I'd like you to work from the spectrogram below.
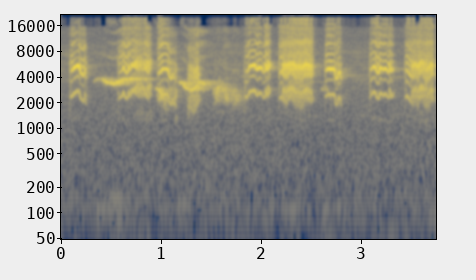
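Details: Sooty-headed bulbul juvenile mixing a few smooth, slurred whistles with harsh, quivering chirps, about eight notes in under four seconds; made to lure birds and tutor magpie-robins.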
